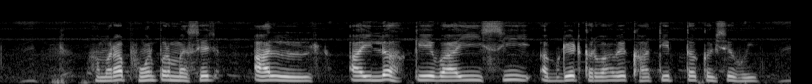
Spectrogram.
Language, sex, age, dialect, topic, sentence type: Bhojpuri, male, 18-24, Southern / Standard, banking, question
